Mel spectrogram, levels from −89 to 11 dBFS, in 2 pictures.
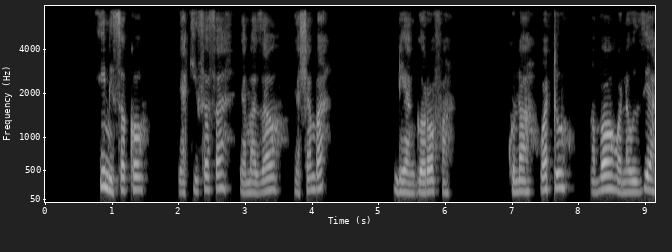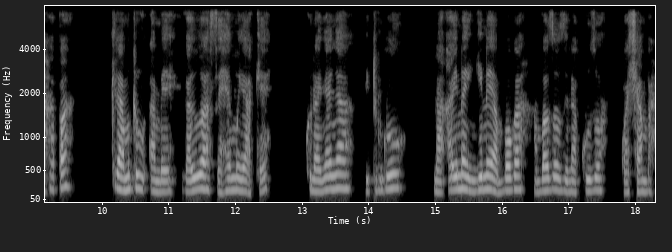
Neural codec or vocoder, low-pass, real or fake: vocoder, 44.1 kHz, 128 mel bands, Pupu-Vocoder; 7.2 kHz; fake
